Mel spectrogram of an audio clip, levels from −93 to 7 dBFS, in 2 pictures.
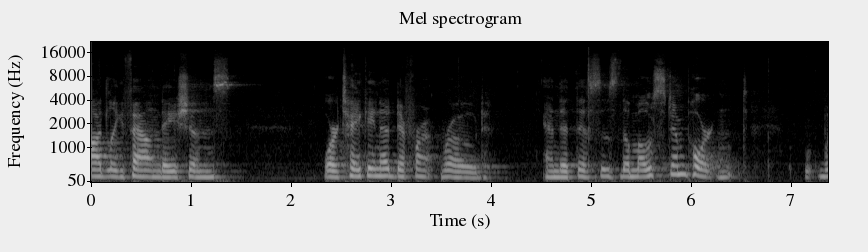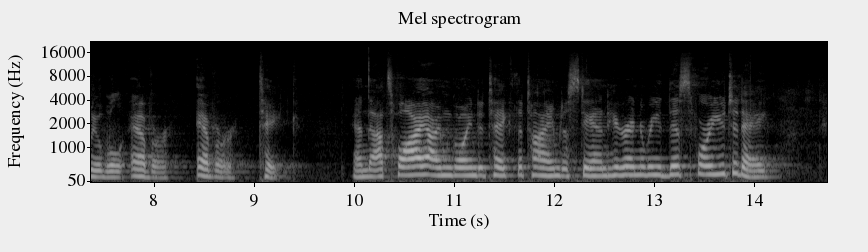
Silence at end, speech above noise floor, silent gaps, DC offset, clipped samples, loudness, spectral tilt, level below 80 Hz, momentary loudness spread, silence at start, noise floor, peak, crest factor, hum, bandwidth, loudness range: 0.5 s; 37 dB; none; under 0.1%; under 0.1%; -35 LUFS; -6 dB/octave; -70 dBFS; 11 LU; 0 s; -72 dBFS; -16 dBFS; 20 dB; none; 16 kHz; 7 LU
